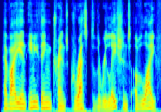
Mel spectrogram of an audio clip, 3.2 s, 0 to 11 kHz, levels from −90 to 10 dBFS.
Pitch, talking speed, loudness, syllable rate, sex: 120 Hz, 165 wpm, -22 LUFS, 4.9 syllables/s, male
